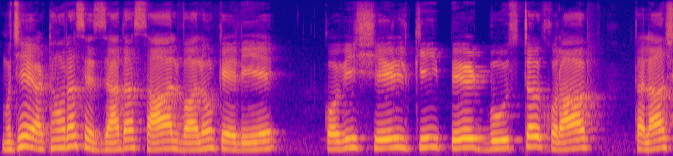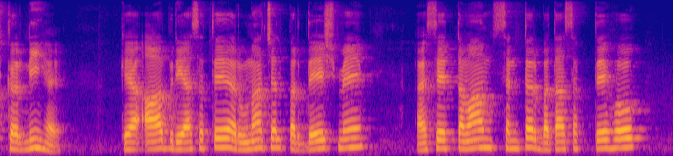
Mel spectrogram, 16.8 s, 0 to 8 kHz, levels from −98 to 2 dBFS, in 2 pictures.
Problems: none marked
